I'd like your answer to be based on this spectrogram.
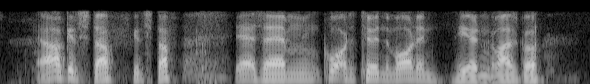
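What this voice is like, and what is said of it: Scottish accent. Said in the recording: “I get to hear the accent. Oh, there it is.”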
